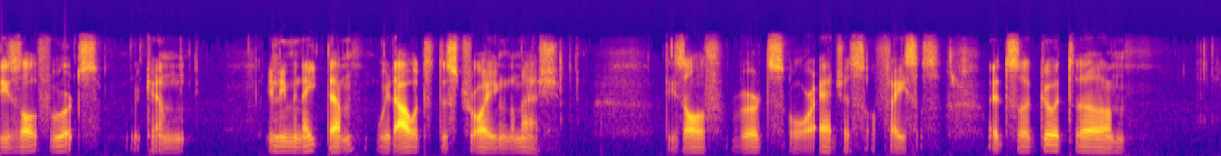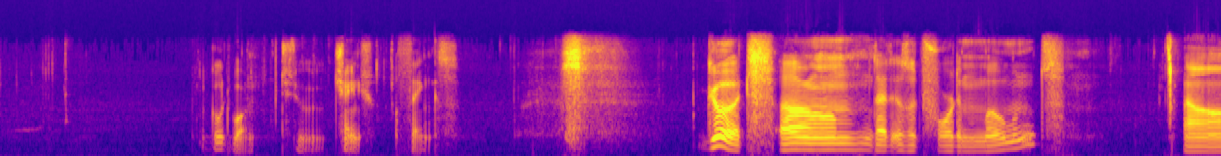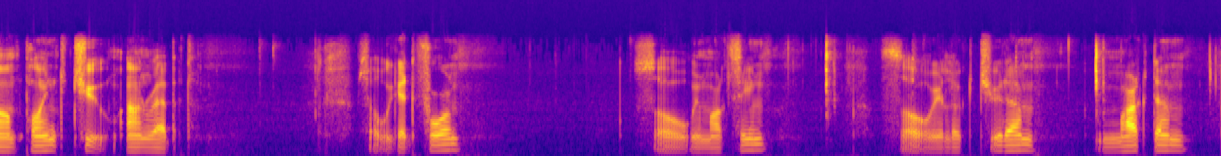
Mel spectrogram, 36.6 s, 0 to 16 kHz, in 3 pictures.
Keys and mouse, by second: 1.8 x, 5.6 x, 14.7 ctrl+r, 16.0 s, 23.4-30.7 middle drag, 32.7 a, 33.6 KP_1, 35.4 a.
